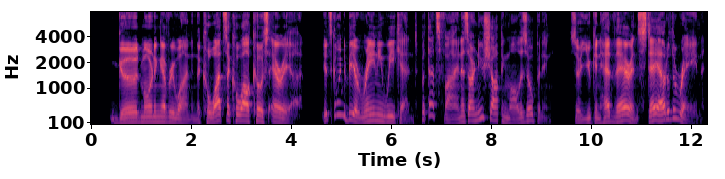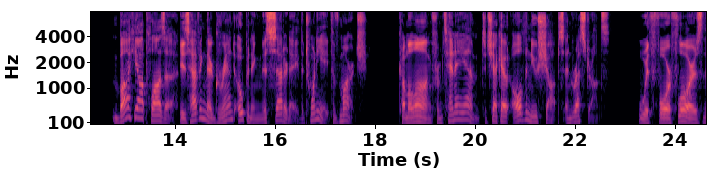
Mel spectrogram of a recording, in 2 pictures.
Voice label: Radio Presenter; Rocket Up 1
